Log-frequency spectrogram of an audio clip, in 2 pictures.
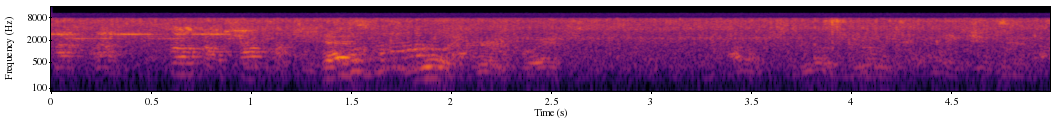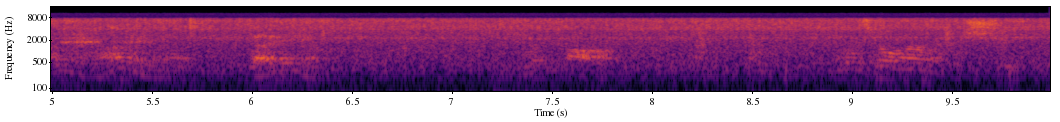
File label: Daughters Bedroom Unexplained Whisper (You taking pictures of a madman) AMPLIFIED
